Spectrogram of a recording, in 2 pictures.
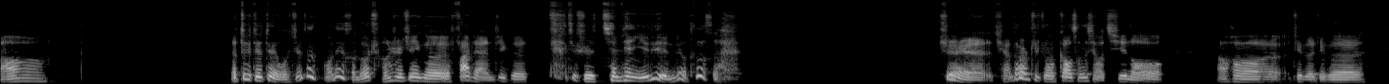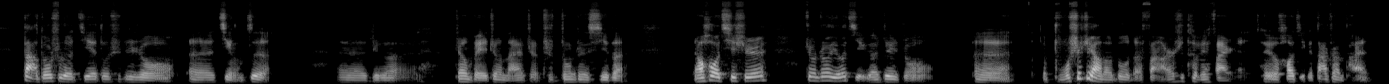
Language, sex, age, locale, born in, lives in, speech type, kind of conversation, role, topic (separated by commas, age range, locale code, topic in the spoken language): Chinese, male, 30-34, zh-CN, China, Germany, conversation, unstructured, none, 你最喜欢和朋友一起做哪些活动？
